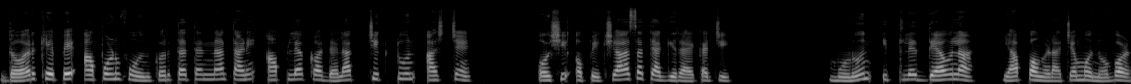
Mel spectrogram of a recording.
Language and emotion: Goan Konkani, sad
